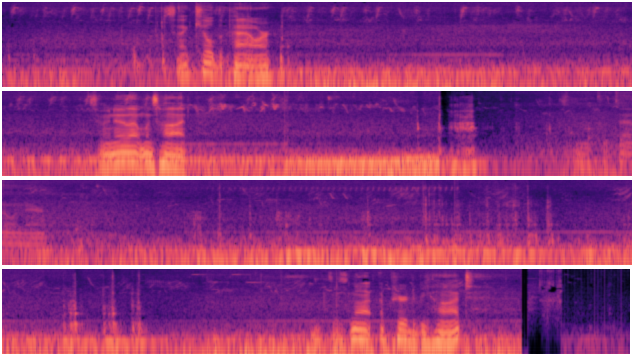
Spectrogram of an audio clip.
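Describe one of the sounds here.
Wind rumbles over the microphone outdoors.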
